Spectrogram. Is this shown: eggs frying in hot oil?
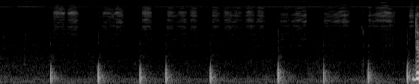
no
